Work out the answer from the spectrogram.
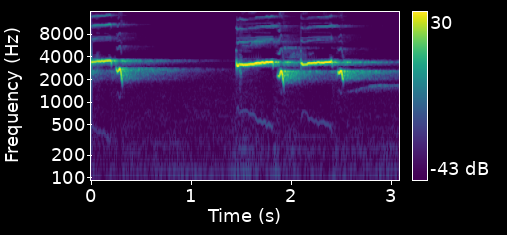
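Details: White-rumped shama master song played to lure rival shamas: long, loud, steady high whistles with short downward flicks, a pause, then another sustained whistled phrase with dipping notes.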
